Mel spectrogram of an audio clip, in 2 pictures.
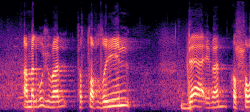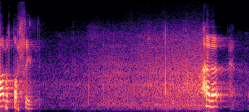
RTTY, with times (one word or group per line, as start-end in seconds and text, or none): none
